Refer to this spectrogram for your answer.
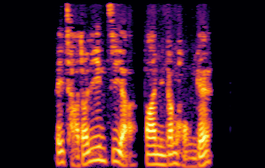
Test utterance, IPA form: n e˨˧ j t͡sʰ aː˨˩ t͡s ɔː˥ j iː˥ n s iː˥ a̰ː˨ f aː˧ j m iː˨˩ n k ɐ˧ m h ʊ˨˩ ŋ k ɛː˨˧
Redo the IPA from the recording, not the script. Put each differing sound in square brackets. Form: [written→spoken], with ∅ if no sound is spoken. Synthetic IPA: n e˨˧ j t͡sʰ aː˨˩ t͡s [ɔː˥→ɔː˨˥] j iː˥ n [s→t͡s] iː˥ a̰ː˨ f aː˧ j m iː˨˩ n k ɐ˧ m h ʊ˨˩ ŋ k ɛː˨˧

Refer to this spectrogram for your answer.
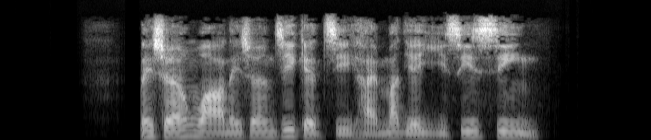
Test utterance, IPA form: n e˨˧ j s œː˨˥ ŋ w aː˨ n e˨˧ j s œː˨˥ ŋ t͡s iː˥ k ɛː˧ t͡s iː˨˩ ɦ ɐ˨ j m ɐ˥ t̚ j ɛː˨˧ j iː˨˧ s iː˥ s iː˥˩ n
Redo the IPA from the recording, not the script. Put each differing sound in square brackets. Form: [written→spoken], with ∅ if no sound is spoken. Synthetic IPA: n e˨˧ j s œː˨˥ ŋ w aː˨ n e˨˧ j s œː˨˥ ŋ t͡s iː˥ k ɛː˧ t͡s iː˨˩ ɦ ɐ˨ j m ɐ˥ t̚ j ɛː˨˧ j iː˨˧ s iː˥ s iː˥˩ n

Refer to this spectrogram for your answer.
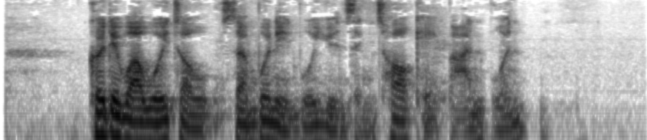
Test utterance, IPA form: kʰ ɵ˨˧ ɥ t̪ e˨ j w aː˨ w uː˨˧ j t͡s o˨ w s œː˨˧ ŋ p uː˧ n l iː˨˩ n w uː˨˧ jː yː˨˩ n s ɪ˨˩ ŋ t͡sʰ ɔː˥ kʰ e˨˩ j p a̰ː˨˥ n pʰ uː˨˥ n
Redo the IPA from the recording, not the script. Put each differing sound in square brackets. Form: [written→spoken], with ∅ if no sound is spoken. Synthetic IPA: kʰ ɵ˨˧ ɥ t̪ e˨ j w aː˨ w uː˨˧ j t͡s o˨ w s œː˨˧ ŋ p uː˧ n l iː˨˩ n w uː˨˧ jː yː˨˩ n s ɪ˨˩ ŋ t͡sʰ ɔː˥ kʰ e˨˩ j p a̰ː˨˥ n [pʰ→p] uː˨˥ n

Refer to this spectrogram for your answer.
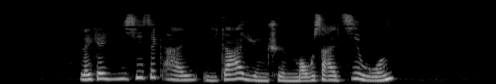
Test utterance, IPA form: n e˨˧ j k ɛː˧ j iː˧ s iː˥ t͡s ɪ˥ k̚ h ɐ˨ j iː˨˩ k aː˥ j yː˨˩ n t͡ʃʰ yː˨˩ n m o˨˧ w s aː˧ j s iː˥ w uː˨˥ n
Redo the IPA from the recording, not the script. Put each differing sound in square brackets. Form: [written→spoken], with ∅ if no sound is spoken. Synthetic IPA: n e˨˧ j k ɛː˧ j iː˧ s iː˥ t͡s ɪ˥ k̚ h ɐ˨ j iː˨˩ k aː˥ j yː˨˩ n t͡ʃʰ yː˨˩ n m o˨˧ w s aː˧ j [s→t͡s] iː˥ w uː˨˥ n

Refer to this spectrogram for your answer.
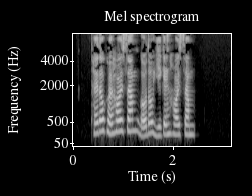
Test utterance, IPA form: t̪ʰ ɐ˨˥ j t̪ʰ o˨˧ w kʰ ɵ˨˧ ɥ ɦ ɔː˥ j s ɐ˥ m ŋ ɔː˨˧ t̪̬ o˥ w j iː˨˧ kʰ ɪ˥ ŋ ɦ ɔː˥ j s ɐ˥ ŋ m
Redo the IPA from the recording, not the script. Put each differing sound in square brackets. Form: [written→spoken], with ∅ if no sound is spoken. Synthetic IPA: t̪ʰ ɐ˨˥ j [t̪ʰ→t̪] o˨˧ w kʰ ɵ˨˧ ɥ ɦ ɔː˥ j s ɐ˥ m ŋ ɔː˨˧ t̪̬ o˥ w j iː˨˧ [kʰ→k] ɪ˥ ŋ ɦ ɔː˥ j s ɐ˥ [ŋ→∅] m

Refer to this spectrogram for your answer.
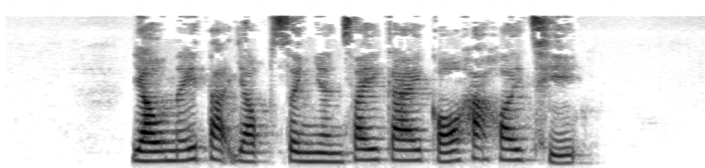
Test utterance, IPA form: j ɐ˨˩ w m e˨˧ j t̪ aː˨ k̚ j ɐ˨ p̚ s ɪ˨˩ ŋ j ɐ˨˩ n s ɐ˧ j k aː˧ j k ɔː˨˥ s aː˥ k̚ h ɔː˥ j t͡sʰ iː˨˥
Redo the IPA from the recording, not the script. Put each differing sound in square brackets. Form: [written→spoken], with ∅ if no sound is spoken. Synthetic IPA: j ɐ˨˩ w [m→n] e˨˧ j t̪ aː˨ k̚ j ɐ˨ p̚ s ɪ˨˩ ŋ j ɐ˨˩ n s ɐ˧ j k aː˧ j k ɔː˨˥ [s→h] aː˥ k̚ h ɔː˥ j t͡sʰ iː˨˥

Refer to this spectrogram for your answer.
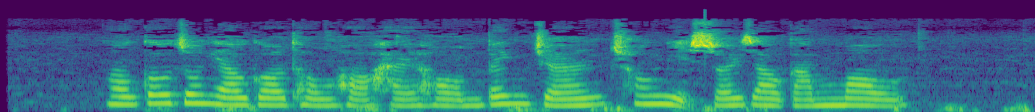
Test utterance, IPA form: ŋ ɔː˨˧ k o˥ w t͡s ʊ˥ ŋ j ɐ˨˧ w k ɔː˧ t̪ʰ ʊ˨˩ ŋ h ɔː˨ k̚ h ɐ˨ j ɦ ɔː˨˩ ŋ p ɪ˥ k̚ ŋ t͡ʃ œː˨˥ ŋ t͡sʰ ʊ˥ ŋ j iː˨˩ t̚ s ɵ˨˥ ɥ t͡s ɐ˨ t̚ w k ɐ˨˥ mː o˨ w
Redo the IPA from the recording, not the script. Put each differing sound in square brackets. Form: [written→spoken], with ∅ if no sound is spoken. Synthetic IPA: ŋ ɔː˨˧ k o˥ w t͡s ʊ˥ ŋ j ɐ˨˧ w k ɔː˧ t̪ʰ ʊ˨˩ ŋ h ɔː˨ k̚ h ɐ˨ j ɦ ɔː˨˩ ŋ p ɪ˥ [k̚→∅] ŋ t͡ʃ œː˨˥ ŋ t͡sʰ ʊ˥ ŋ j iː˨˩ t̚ s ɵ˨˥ ɥ t͡s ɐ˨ [t̚→∅] w k ɐ˨˥ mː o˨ w

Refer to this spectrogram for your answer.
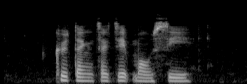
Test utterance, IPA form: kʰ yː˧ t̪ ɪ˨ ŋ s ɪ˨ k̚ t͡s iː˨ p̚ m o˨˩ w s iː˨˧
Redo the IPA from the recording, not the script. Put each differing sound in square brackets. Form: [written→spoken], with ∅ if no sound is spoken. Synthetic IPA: kʰ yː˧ t̪ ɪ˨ ŋ [s→t͡s] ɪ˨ k̚ t͡s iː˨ p̚ m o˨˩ w s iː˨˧

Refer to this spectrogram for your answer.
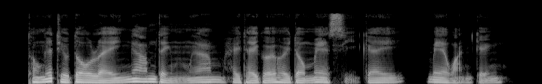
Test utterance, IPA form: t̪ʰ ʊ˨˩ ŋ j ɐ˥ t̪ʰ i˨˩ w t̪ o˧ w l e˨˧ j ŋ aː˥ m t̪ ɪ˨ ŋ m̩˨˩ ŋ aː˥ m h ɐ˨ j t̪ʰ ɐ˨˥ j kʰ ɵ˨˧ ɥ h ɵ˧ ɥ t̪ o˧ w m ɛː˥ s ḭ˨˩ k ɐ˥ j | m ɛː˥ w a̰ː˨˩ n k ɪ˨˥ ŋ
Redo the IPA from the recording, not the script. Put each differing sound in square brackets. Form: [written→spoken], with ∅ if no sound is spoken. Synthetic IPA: t̪ʰ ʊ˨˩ ŋ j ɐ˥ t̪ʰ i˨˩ w t̪ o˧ w l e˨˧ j ŋ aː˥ m t̪ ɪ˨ ŋ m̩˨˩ ŋ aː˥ m h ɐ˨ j t̪ʰ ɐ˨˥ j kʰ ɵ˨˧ ɥ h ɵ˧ ɥ t̪ o˧ w m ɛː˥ s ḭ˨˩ k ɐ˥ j | m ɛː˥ w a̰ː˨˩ n k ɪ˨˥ ŋ

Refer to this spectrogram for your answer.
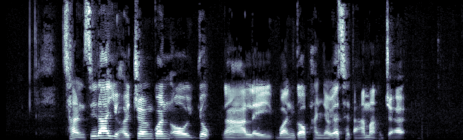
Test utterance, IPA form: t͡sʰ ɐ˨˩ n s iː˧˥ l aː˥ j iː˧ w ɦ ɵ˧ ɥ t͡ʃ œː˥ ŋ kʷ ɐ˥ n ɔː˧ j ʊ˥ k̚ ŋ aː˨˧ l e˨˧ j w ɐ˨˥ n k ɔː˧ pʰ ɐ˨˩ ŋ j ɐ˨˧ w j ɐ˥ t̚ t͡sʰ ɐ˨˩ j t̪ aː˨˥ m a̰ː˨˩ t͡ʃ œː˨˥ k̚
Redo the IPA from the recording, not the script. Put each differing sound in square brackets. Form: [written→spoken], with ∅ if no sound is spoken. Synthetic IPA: t͡sʰ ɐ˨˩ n s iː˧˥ l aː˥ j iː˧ w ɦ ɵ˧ ɥ t͡ʃ œː˥ ŋ kʷ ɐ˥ n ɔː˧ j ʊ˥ k̚ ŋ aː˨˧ l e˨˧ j w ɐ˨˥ n k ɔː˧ pʰ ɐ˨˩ ŋ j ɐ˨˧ w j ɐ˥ t̚ t͡sʰ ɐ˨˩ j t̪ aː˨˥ m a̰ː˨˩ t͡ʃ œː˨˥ k̚

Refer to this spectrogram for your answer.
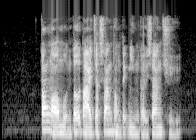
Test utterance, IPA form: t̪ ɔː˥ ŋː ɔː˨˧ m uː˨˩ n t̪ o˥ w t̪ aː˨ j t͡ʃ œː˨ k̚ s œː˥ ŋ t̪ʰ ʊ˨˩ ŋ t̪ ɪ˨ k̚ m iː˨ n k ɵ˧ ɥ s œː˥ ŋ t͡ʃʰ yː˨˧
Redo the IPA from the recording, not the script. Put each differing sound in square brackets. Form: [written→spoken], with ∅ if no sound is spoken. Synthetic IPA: t̪ ɔː˥ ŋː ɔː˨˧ m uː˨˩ n t̪ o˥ w t̪ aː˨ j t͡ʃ œː˨ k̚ s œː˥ ŋ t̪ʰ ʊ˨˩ ŋ t̪ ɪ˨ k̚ m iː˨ n k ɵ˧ ɥ s œː˥ ŋ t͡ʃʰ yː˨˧

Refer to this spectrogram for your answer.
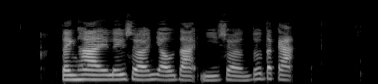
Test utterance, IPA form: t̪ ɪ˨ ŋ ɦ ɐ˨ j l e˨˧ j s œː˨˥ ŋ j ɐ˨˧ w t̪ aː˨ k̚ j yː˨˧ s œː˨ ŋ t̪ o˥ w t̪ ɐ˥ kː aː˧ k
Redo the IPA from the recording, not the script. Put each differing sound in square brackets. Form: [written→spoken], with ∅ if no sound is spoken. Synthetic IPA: t̪ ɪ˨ ŋ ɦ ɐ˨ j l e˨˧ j s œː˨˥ ŋ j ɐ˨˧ w t̪ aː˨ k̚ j [yː˨˧→iː˨˧] s œː˨ ŋ t̪ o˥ w t̪ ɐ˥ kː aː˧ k

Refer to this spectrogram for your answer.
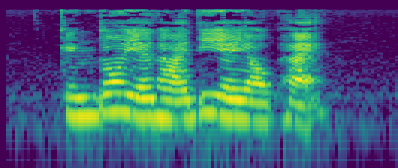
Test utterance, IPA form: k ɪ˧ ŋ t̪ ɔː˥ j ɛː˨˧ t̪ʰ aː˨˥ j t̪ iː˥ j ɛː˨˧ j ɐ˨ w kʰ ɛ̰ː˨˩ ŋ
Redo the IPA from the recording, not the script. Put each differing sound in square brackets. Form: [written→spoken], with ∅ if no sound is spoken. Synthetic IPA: k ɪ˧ ŋ t̪ ɔː˥ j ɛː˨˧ t̪ʰ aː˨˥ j t̪ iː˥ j ɛː˨˧ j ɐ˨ w [kʰ→pʰ] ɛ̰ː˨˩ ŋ

